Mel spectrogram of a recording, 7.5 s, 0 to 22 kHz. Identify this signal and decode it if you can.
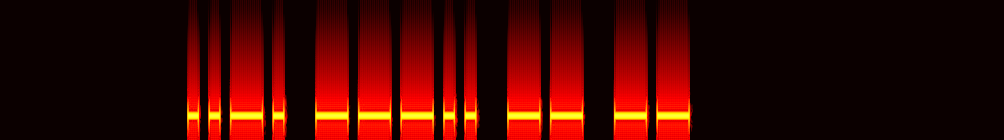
Morse code, heard as a keyed tone, about 15 wpm, 700 Hz. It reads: F8MM
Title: DXCC-100 Call Signs - 4 Characters - Repeated 2x - 15wpm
